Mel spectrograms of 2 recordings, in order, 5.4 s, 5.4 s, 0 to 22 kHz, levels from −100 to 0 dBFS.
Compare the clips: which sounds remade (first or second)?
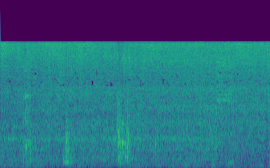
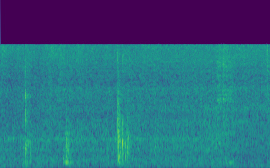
second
